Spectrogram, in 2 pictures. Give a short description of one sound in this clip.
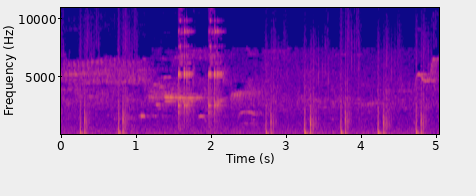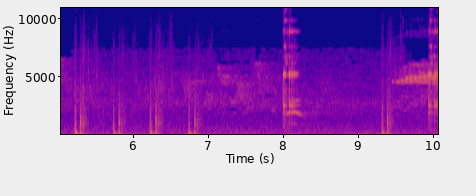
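Footsteps tap steadily on pavement at a walking pace.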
